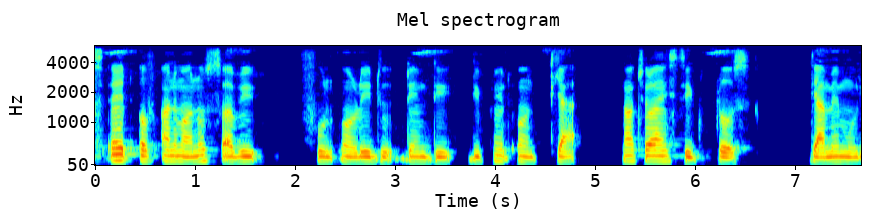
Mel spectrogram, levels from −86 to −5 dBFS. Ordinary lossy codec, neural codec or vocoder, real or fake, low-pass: MP3, 48 kbps; none; real; 5.4 kHz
